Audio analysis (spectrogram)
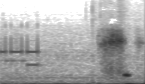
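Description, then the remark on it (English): A quick run of four or five short cell phone keypad tones beeps as a number is dialed on a cell phone, followed moments later by a brief brighter electronic chirp. No one speaks. “I'm gonna dial it on my cell phone.”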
